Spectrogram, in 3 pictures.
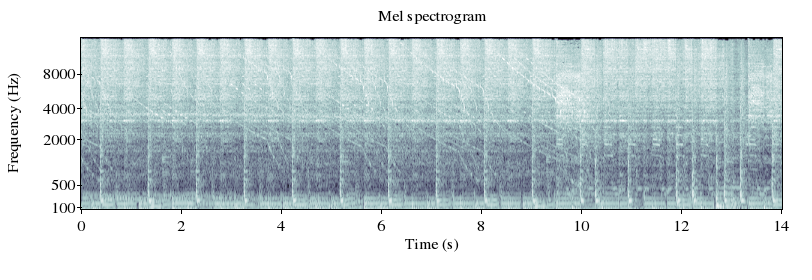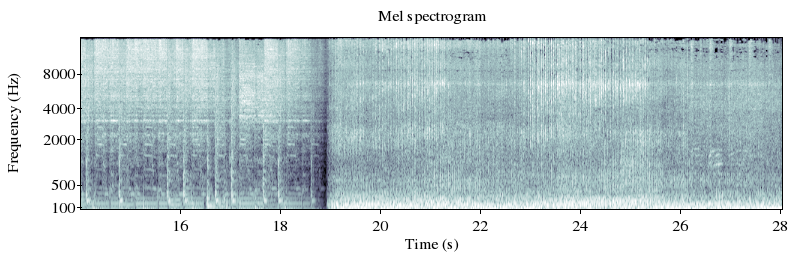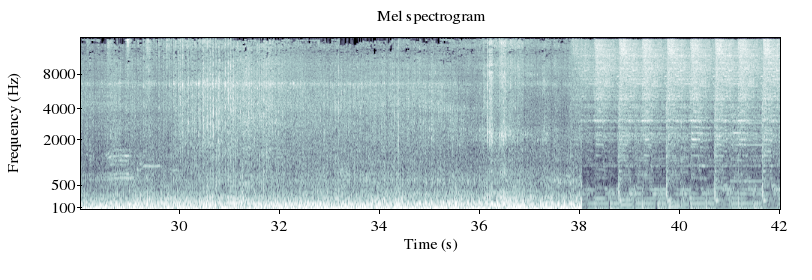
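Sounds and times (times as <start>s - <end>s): motorcycle engines rumbling: 0.0s - 42.0s.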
